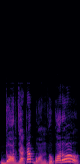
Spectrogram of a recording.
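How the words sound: It is said in a polite tone. It is a request. "ঠিক ওই কথাটাই বলছি দেখো পোলাইটলি"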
